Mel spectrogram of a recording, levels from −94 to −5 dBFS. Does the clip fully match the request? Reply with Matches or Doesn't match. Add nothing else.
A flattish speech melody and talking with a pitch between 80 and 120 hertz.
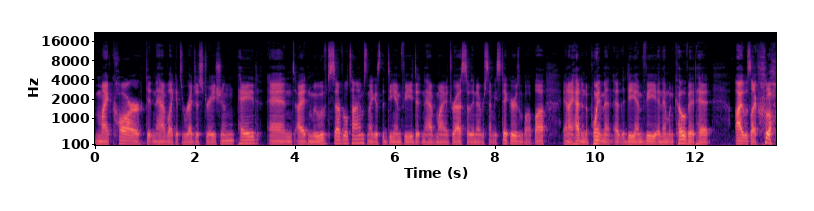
Matches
